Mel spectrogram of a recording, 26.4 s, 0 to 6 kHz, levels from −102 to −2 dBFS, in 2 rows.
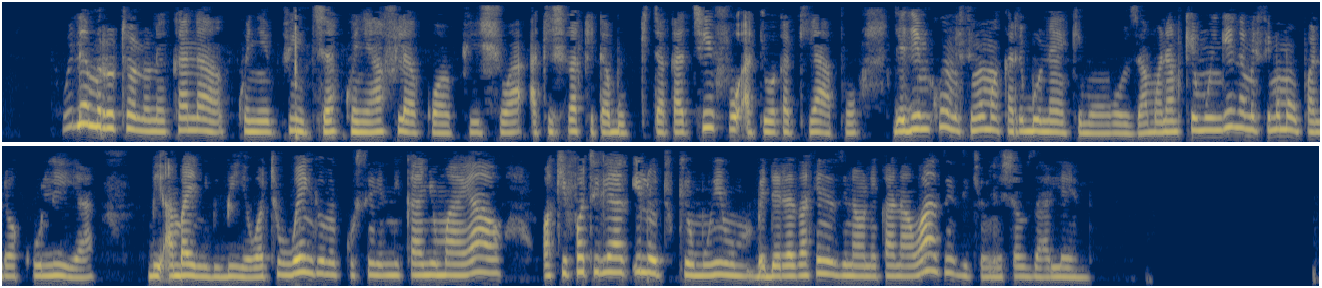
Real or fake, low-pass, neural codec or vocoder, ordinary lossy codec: real; 5.4 kHz; none; MP3, 32 kbps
